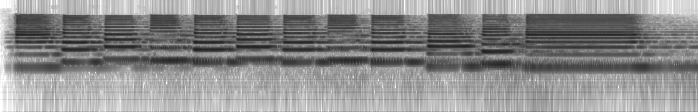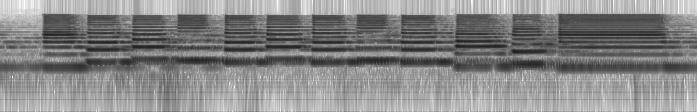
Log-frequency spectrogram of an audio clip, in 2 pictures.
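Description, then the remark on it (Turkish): Loud, continuous car horns blare in overlapping bursts, several honking at once with a brief dip near the middle before the honking surges again, from a wedding convoy driving through Zonguldak, Turkey. “Böyle geziyor babalar. Bütün bütün Zonguldak ayakta. E, ne o birisi birisi evleniyor ya arkadaş bunun bebeği var, hastası var, yaşlısı var.”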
